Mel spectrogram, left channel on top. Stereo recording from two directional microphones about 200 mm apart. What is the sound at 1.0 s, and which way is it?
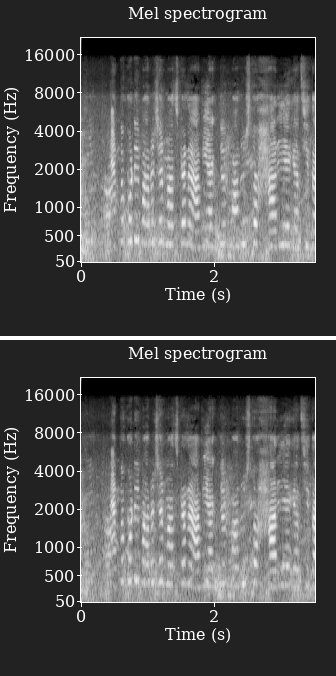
A woman's voice, 5° right (ahead or behind).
